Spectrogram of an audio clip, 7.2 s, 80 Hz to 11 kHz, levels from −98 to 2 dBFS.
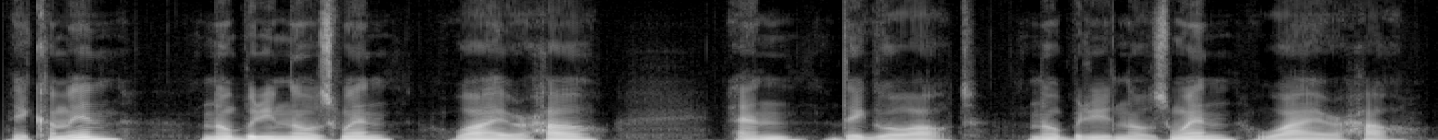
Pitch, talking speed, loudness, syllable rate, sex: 120 Hz, 160 wpm, -17 LUFS, 4.2 syllables/s, male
